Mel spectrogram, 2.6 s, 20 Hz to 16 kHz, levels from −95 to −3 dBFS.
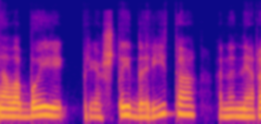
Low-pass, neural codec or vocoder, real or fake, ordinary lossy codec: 14.4 kHz; autoencoder, 48 kHz, 32 numbers a frame, DAC-VAE, trained on Japanese speech; fake; Opus, 16 kbps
